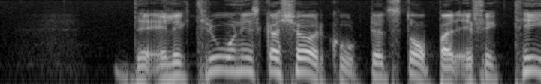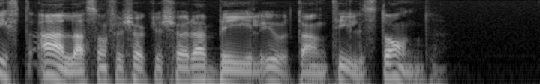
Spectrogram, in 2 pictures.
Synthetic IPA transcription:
d̪ɛʔɛlɛkt̪ʰɾuːnɪskaɕœːɾkʰʊʈːət̪st̪ɔpːaɾʔɛ̰fɛk̚t̪ʰiːft̪ʰalːasɔmfœʂøːkəɕœːɾabiːlʉ̟ːt̪ant̪ʰɪlst̪ɔnd̪

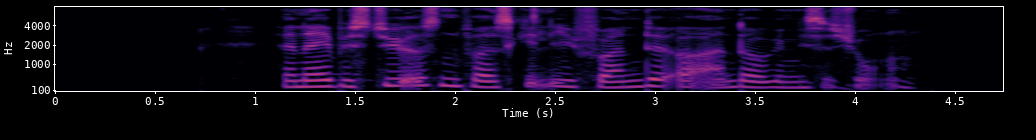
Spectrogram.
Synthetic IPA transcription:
hænæɐib̥e̝sd̥yɐl̩sn̩fɒ̽æsɡ̥el̰iəfɒ̽nd̥əʔɒ̽ʔɑ̈nd̥ʁɐɒːɡ̥ænisæɕo̝̰ːnɐ

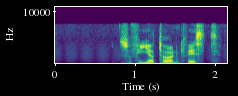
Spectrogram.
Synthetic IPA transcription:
sʊfiːat̪ʰœːɳkʰvɪst̪

